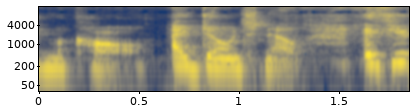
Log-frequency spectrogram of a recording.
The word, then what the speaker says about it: Michal: I don't know why, but my whole life I've always said Michael. I've always thought her name was Michael, but then I heard someone else pronounce it. They said McCall.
